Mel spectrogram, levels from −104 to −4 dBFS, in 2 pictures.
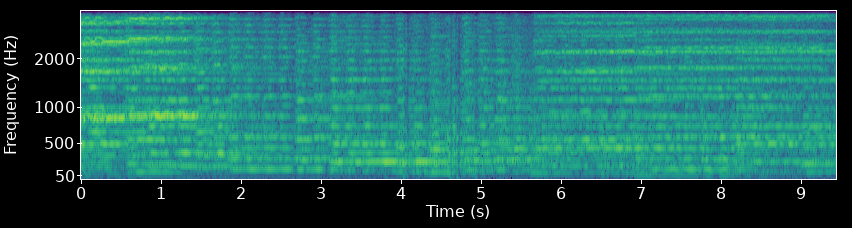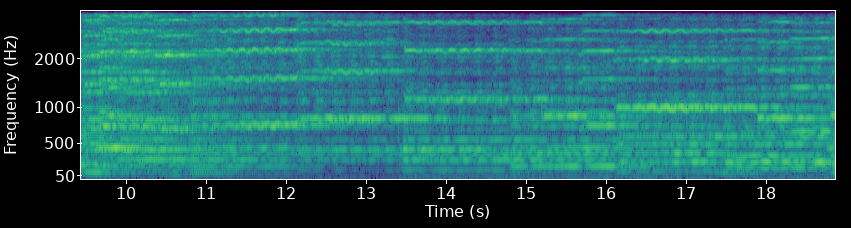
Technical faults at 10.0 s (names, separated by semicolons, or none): pre-emphasis left on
